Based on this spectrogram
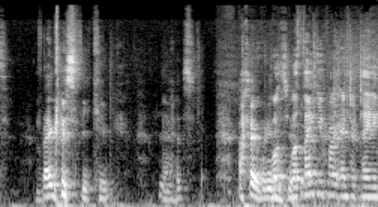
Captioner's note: laughs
